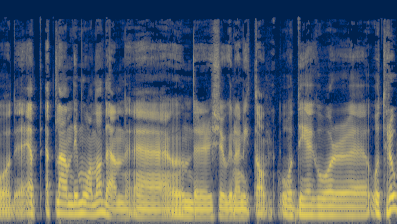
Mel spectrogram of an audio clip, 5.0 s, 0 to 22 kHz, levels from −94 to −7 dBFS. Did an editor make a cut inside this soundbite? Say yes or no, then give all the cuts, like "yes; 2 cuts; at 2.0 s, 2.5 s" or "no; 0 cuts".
no; 0 cuts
